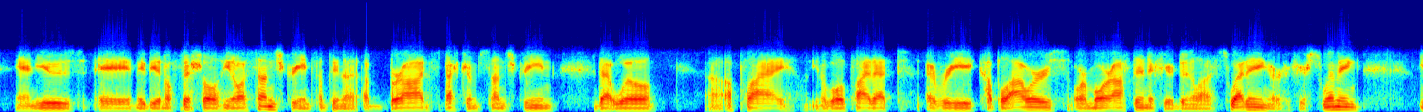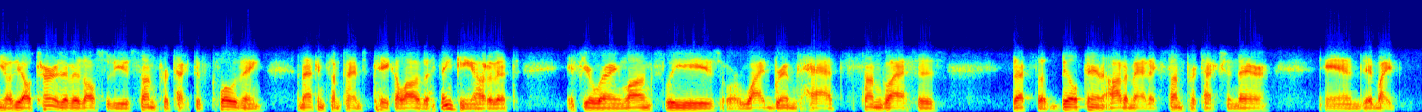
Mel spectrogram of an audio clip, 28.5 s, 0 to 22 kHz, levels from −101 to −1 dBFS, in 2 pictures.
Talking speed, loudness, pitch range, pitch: 180 wpm, -17 LUFS, 75-85 Hz, 80 Hz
